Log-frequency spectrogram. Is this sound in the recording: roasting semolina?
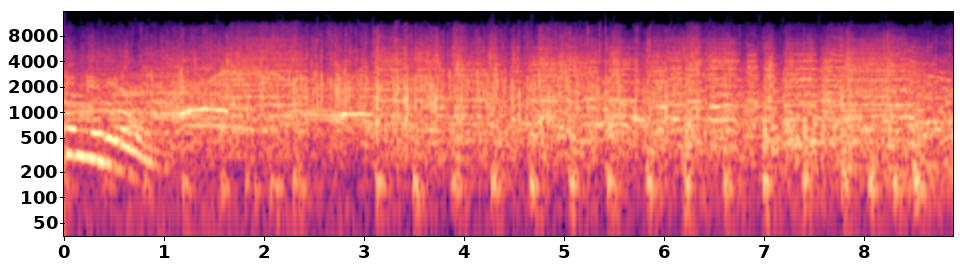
no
